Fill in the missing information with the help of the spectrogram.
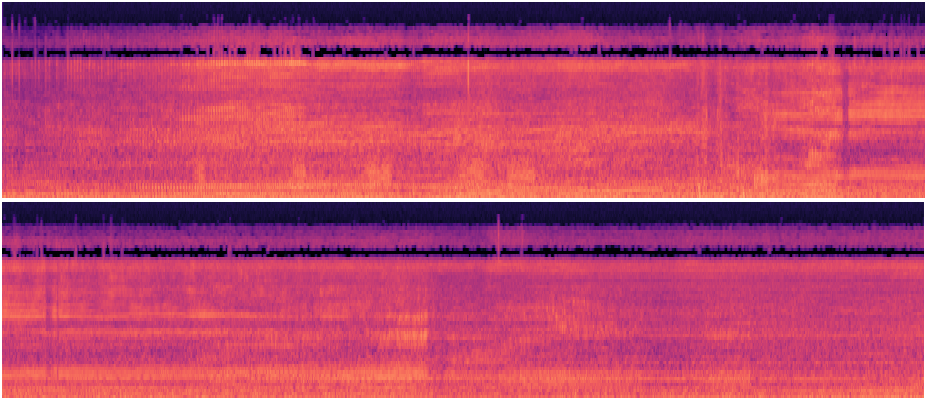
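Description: Four-wheeler (ATV) engines running at road speed, their pitch climbing and dropping with the throttle and a sharp rev about halfway through, over a steady low rush.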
